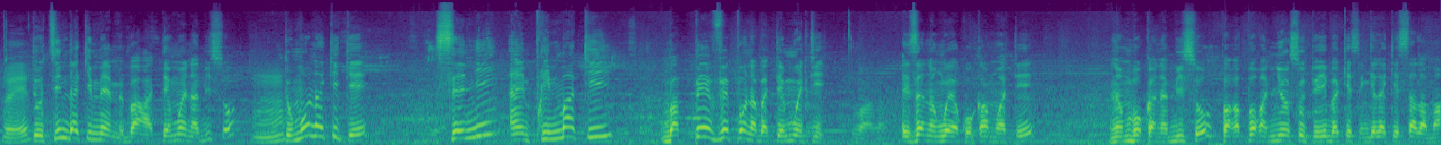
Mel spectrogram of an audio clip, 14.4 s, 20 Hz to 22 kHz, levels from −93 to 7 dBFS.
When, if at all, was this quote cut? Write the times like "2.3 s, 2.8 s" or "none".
8.4 s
